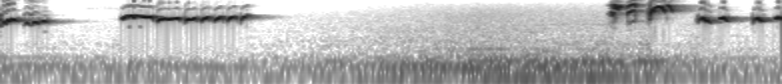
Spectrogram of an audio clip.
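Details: Orange-headed thrush song played to get idle home birds singing, Singaraja, North Bali: short bursts of rapid warbled notes and trills, a pause, then higher chirps and repeated quick notes over soft background rumble.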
